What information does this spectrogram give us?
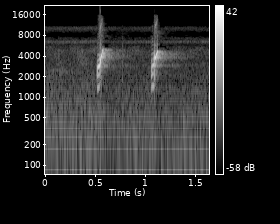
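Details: Bulbul sound used as a lure for wild birds: two sharp, high, upslurred notes about half a second apart, each trailing into a brief thin whistle.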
